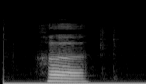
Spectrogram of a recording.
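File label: "heu5", Teochew; 潮州; 狗母鱼; 虾虎鱼、大头狗母鱼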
